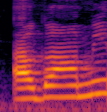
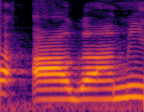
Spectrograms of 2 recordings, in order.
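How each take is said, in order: First: आगामी with short first 'a'; wrong short vowel. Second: आगामी with long first 'aa'; correct long vowel. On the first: Teacher rejecting a mistake, short 'a' starting आगामी. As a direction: say आगामी as 'a-gaami'. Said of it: "आगामी नहीं लिखा जाता". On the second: Teacher giving correct form, long 'aa' starting आगामी. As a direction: stretch the opening of आगामी. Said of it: "बड़ा आ होता है". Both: Shown as a demonstration.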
